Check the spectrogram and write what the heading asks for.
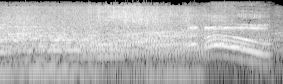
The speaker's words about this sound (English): We're watching cars get squirrely here on Woodward Avenue, drag racing on the street as we do this. Fox Buddy Mustang for the win.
